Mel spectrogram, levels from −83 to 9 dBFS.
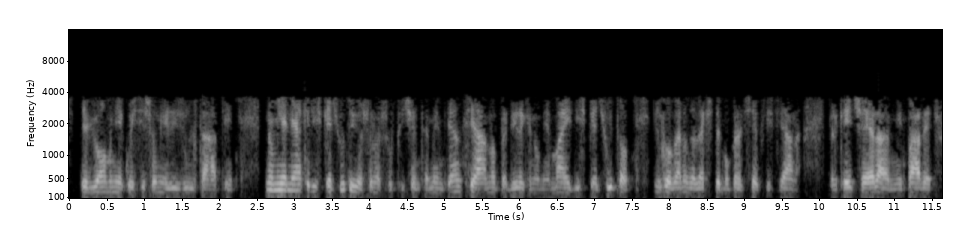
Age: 50-69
